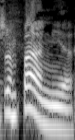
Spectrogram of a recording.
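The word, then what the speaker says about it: Champagnie: So Champagne is how you say their name.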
